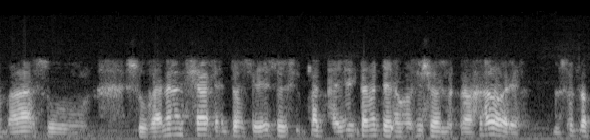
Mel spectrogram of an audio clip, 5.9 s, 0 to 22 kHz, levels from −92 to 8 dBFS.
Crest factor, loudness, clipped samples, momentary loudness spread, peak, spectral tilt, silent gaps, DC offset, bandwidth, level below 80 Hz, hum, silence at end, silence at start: 16 dB; -19 LUFS; under 0.1%; 16 LU; -2 dBFS; -7 dB/octave; none; under 0.1%; 4.5 kHz; -50 dBFS; none; 0 s; 0 s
